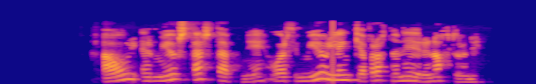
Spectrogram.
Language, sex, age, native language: Icelandic, female, 40-49, Icelandic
